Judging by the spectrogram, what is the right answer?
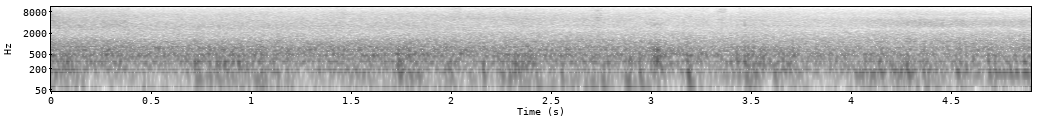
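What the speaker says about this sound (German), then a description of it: "Also es ist kein richtiger Wasserfall, aber boah, mein Gott." Rushing water from a small waterfall in Iceland, a steady broadband roar close to the microphone with some wind buffeting, continuous and unbroken throughout.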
